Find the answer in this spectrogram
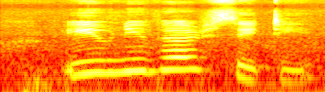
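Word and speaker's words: university: ইউনিভার্সিটি শব্দটি vowel বর্ণ দিয়ে শুরু হলেও উচ্চারণ হচ্ছে কনসোন্যান্টের মতো, ইউনিভার্সিটি। কাজেই হবে আ ইউনিভার্সিটি।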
